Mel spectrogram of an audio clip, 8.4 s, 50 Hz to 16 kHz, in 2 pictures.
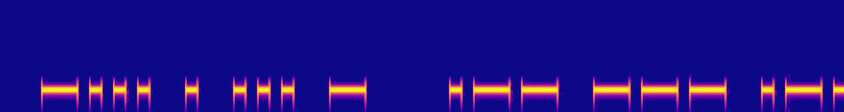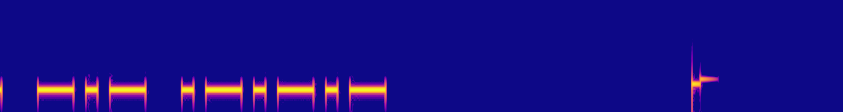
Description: Morse code, heard as a keyed tone, about 20 wpm, 700 Hz. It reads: BEST WORK.
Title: Sentences from Top 1000 Words - Review Part 3 - 20wpm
